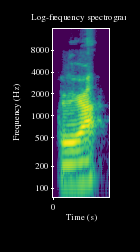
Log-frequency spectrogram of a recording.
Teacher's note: நாக்கு நல்லா வளைஞ்சு நுனி நாக்கு வளைஞ்சு லகரத்தை சொல்ற இடத்துக்கும் பின்னாடி போய் நின்று பிறக்கணும். இங்க ழகரம் சொல்லும் போது நுனி நாக்கு வந்து மேல அன்னத்தை தொடணும் அப்படின்னு அவசியம் இல்லை.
